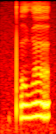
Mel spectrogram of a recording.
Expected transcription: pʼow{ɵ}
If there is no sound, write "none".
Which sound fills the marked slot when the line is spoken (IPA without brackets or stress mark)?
ɵ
